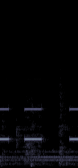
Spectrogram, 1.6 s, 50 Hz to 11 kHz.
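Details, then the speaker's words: PS2 slim with grinding noises, limit switch tested with a multimeter on continuity: a steady high meter tone each time the switch is pressed, twice, cutting out on release. The switch works, but the console is not registering it. "so it is working okay so it's not registering"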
